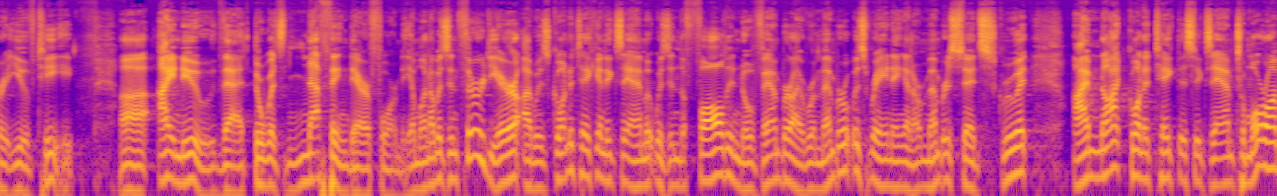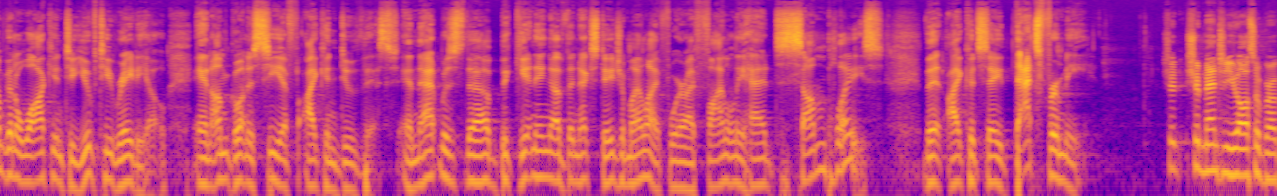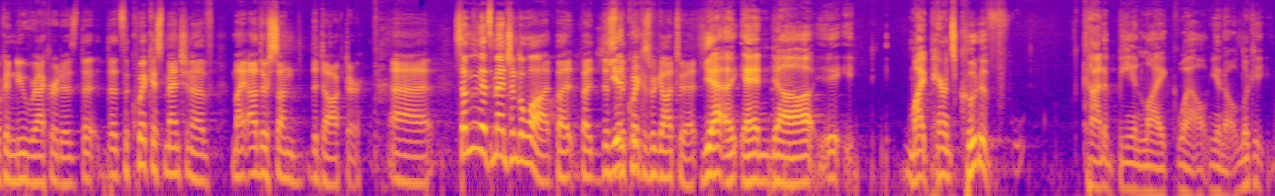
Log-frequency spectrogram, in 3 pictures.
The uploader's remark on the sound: Special live episode of Menschwarmers , recorded at the Prosserman JCC in Toronto on Sept. This is the first in a series of live conversations hosted by The CJN and the Prosserman JCC. Special live episode of Menschwarmers , recorded at the Prosserman JCC in Toronto on Sept.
